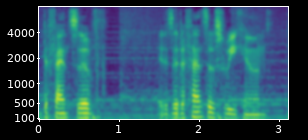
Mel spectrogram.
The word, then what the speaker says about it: Suicune: It is a defensive Suicune. Suicune. Yes, fucking. That's how I'm pronouncing it.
